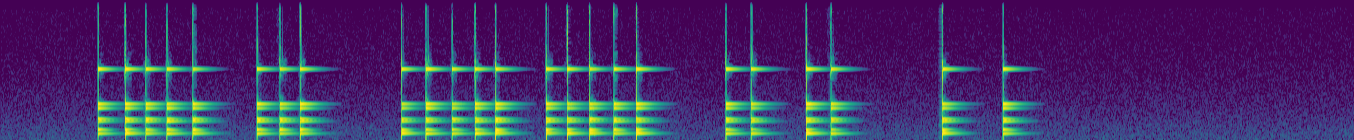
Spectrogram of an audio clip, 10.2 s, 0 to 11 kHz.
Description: Tap code, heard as taps on a metal pipe, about 6 knocks a second. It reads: XZGA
